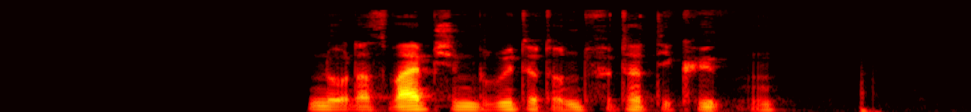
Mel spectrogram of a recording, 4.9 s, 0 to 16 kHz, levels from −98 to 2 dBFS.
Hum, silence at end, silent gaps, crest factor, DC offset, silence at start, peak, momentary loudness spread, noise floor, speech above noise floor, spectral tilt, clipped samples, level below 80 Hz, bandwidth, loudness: none; 1 s; none; 28 dB; under 0.1%; 1.55 s; -10 dBFS; 18 LU; -80 dBFS; 46 dB; -6.5 dB/octave; under 0.1%; -64 dBFS; 11.5 kHz; -34 LUFS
